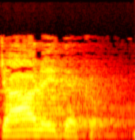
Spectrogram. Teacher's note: Ya becomes ja, but not in all cases.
